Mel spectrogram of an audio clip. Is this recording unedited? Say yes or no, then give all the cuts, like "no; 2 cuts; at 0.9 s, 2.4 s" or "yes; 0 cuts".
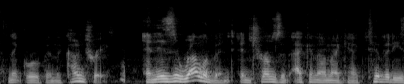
no; 1 cut; at 1.1 s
